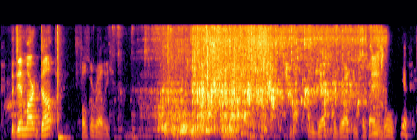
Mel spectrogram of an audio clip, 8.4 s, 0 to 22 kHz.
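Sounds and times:
speech: 0.2s - 2.4s, 6.2s - 8.3s
vacuum-style airplane toilet flush on a flight to Denmark: 2.7s - 7.4s.

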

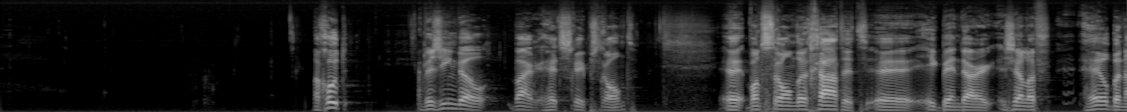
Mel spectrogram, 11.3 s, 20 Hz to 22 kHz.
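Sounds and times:
person taking a sip of water: 0.0s - 4.2s
soft wet mouth clicks: 1.8s - 4.2s
speech: 3.1s - 3.6s, 4.2s - 11.2s.

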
